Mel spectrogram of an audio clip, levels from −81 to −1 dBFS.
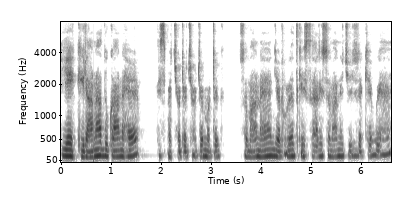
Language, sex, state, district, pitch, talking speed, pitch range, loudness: Hindi, male, Bihar, Jahanabad, 130 Hz, 155 wpm, 125-140 Hz, -26 LUFS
